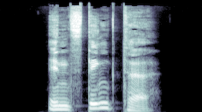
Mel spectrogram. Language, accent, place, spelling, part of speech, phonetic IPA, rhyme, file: German, Germany, Berlin, Instinkte, noun, [ɪnˈstɪŋktə], -ɪŋktə, De-Instinkte.ogg
- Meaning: nominative/accusative/genitive plural of Instinkt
